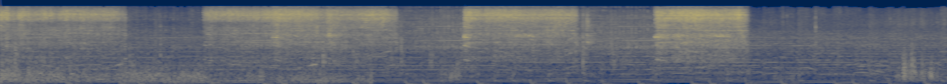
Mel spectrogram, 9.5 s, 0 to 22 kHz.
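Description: RIDGID Gen5X R8652 cordless circular saw, a brushed-motor 7-1/4 inch saw, running through 2x4s in quick repeated crosscuts: four short runs of the saw with brief pauses between.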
